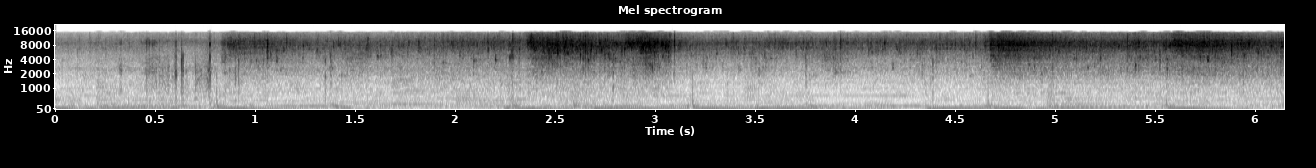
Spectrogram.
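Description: Spice-rubbed eggplant slices frying in shallow oil in a pan, a steady sizzle. It gets louder twice, about halfway through and again near the end, as more raw slices are laid into the hot oil.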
